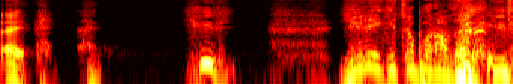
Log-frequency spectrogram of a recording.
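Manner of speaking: hushed, whispered, fussing scolding tone. Retelling scolding the kids at school: imitating a whispered scolding. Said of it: "learn how to whisper fuss like Terrence Thomas".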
